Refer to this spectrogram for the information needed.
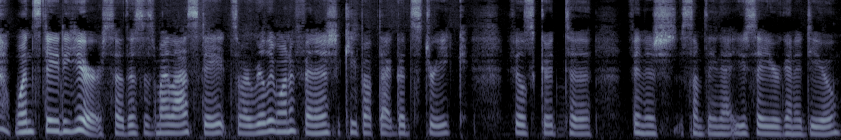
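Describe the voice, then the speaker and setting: A woman with a dark, mellow tone speaks at a moderate pace with fairly even intonation. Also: medium pitch for a woman. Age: 60s. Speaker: long-distance hiker and vlogger. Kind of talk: personal video diary. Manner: casual, with frequent filler words.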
